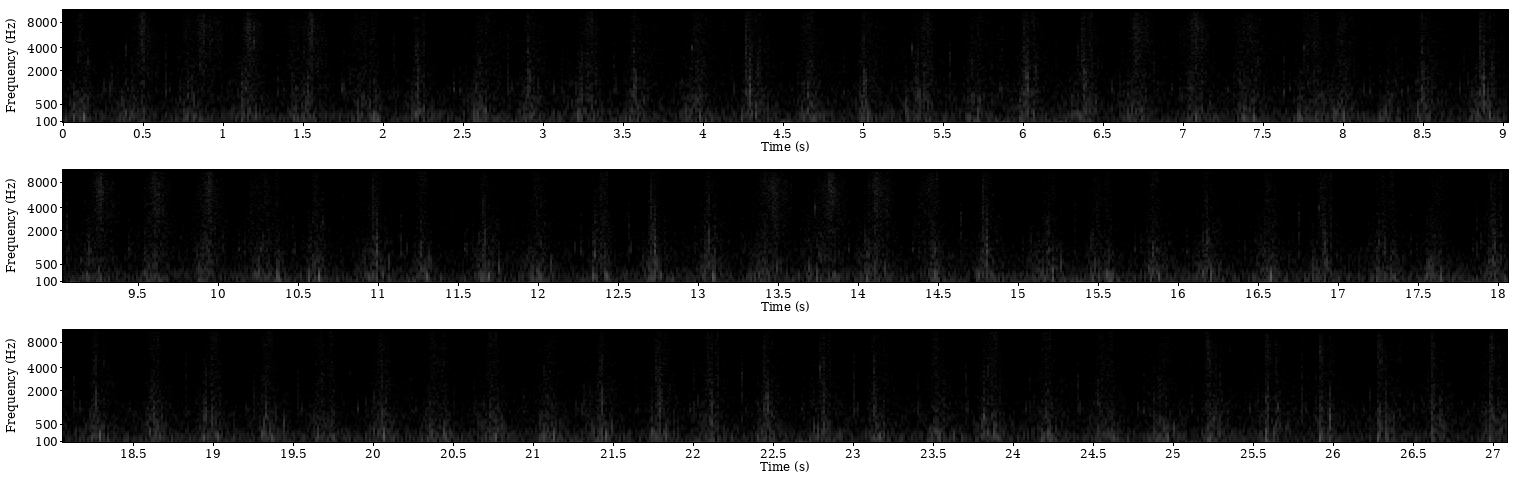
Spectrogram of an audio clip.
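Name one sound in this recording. Footsteps crunch steadily through dry grass.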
